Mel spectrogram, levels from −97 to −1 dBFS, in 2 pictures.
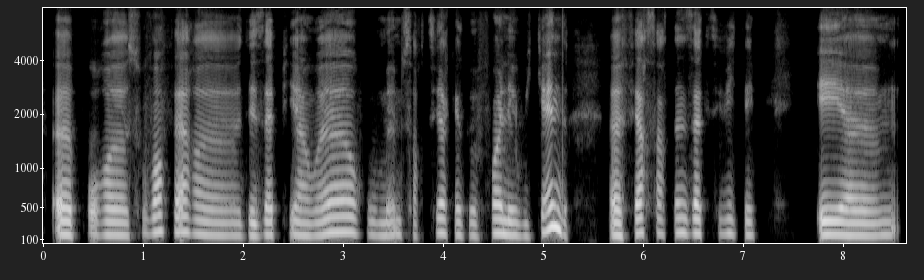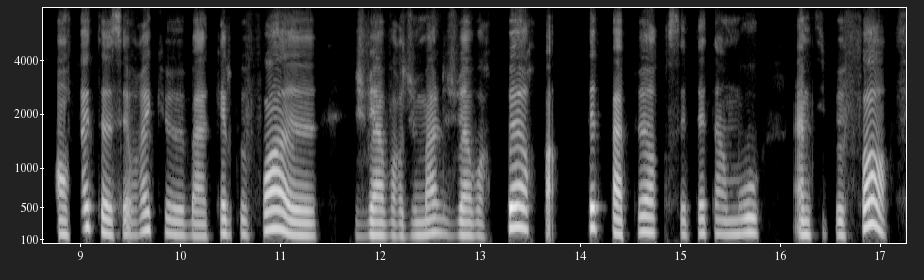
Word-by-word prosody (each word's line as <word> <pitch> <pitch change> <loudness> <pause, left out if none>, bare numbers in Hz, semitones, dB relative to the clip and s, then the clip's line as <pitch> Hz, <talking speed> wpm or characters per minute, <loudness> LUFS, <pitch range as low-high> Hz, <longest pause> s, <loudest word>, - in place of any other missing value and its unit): heu, 165 -1 +6
pour 165 +1 -2
heu, 160 -1 +1
souvent 190 +5 -2
faire, 195 -2 -1
heu, 155 -2 -3
des 155 +1 -3
happy 165 +1 -2
hours 180 +5 +1
ou 160 -1 -9
même 160 +2 -4
sortir 165 +4 -6
quelquefois 160 +3 -2
les 160 -1 +2
week-ends, 160 - +4 0.5
heu, 155 - +5
faire 180 +4 0
certaines 180 0 -5
activités 175 -2 -4 0.6
et 165 0 +5
hem, 155 0 +1 0.2
en 170 -1 0
fait, 255 0 +1
heu, 175 - +4
c'est 165 - -5
vrai 205 +7 -2
que, 180 -7 -4
bah, 150 -1 -5
quelquefois, 180 +6 +3
heu, 155 -1 +2 0.4
je 150 -1 -16
vais 165 - +1
avoir 155 -1 -2
du 155 +3 -13
mal 175 +3 -2
ou - - -13
je 155 - -19
vais 165 - 0
avoir 155 -2 -4
peur, 250 -1 +8
enfin, - - -5 0.3
peut-être 250 0 +5
pas 180 -3 +4
peur, 190 +2 -1
c'est 165 -1 -11
peut-être 180 0 -5
un 170 -1 -5
mot 180 +2 -1 0.4
un 165 0 +3
petit 160 +2 -18
peu 165 -1 -3
fort, 245 - +4
165 Hz, 180 wpm, -24 LUFS, 155-185 Hz, 0.6 s, peur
